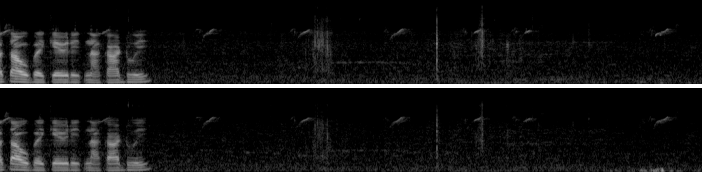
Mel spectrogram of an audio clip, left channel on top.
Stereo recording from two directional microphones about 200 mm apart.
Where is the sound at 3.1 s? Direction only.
45° left (ahead or behind).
